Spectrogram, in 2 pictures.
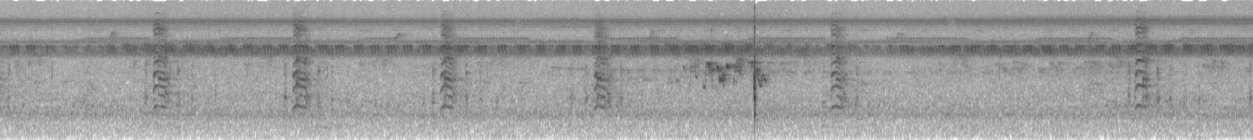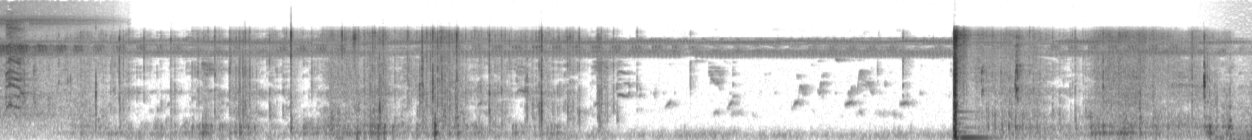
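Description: Steady high-pitched insect drone with short sharp chirps repeating about every two seconds, which cuts off about halfway. Then scattered clicks and rustling of the rifle being handled, and near the end a single sharp, loud shot from the hunter's rifle fired at a red junglefowl.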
